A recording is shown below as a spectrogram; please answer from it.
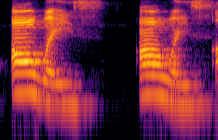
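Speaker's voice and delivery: "Always" ending on a buzzing z, not s; voiced final s in always. Shown as a demonstration. Teacher modelling always with a final z sound. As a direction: say "Always" with a vibrating z at the end. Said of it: "Con rung ở cổ".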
